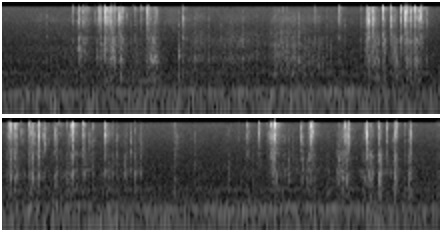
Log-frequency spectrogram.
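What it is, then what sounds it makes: Plastic paddle hairbrush with nylon bristles. Long pink nails repeatedly scratch and strum the nylon bristle pad of a red plastic paddle hairbrush. Bursts of bright, crinkly scratching rise and fall over a steady low hum, with the densest strumming in the middle and near the end.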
